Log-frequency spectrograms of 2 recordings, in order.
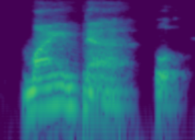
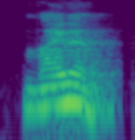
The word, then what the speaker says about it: Meine: 2 syllables. Meine. Like a Meine bird. Yeah, Meine.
